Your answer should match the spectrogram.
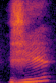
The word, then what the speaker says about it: жер: тр кель Ген погнали Дальше слово жер жер опять же читаем через е и видим в конце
